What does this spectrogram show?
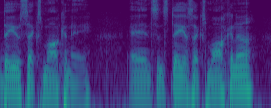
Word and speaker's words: Machinae: It's spelled like it looks like Machinae. Some people have said it's just machine. You just pronounce it as machine. Some people say Machinae.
